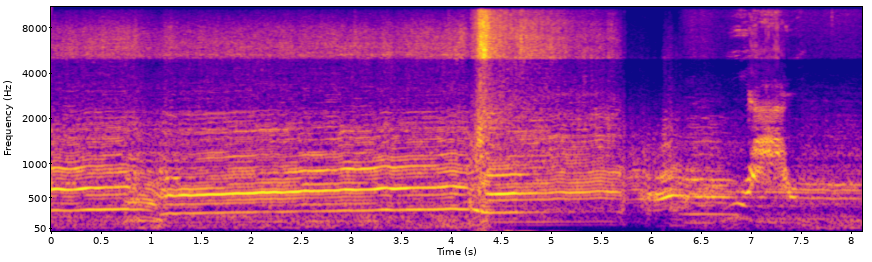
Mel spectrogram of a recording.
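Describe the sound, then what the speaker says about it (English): An Aston Martin Vantage GT12 engine revs loud and close, with rising and falling pitch sweeps, a sharp blip midway, then a sudden drop and a quieter rev afterward. "One of the best car noises ever."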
